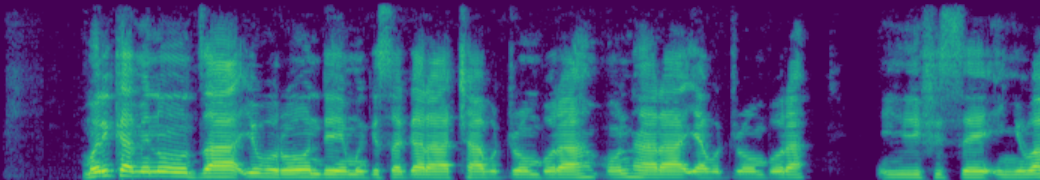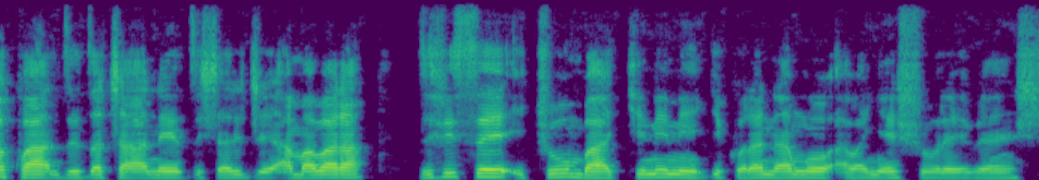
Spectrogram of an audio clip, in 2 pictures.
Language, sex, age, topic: Rundi, male, 36-49, education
